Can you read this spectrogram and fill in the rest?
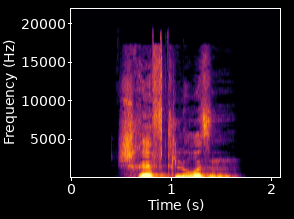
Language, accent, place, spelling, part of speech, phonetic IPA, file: German, Germany, Berlin, schriftlosen, adjective, [ˈʃʁɪftloːzn̩], De-schriftlosen.ogg
- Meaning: inflection of schriftlos: 1. strong genitive masculine/neuter singular 2. weak/mixed genitive/dative all-gender singular 3. strong/weak/mixed accusative masculine singular 4. strong dative plural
